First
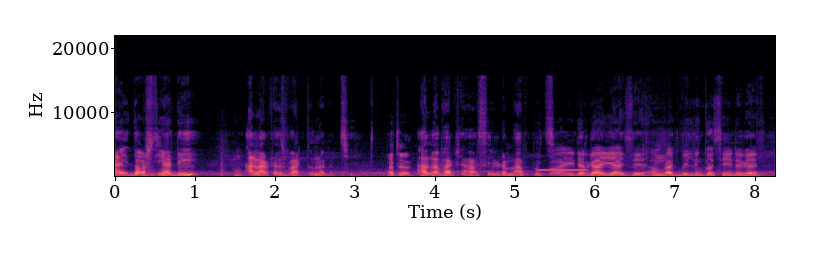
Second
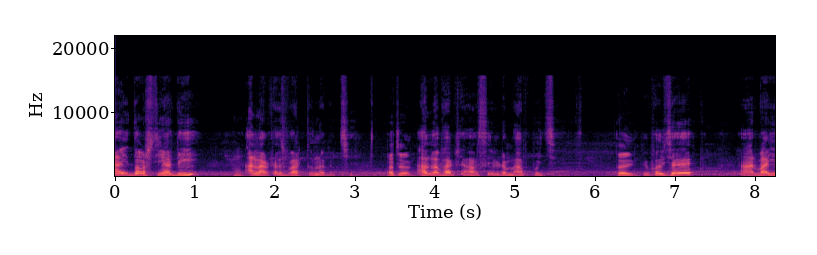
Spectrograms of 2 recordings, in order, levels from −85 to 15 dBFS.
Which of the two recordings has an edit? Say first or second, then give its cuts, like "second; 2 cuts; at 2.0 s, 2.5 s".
first; 1 cut; at 5.7 s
